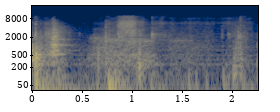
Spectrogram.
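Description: Faint handling sounds of a latex 260 twisting balloon on a hand balloon pump, with a short puff of air about a second in, just after the balloon has been inflated.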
